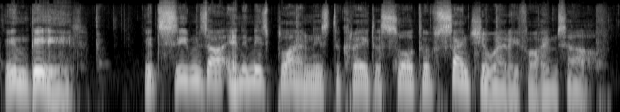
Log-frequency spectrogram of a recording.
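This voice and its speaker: A man's voice: fairly high pitch, big pitch swings, mellow, no echo. Grave old doctor hunting vampires played by a man. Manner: formal, measured, solemn. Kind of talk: audio drama acting.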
